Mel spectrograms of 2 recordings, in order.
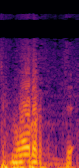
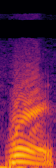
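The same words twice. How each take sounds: First: The R is rolled or tapped. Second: The R is a soft English R. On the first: The speaker calls it wrong. "It's not word" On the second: The speaker calls it right. "It's word"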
